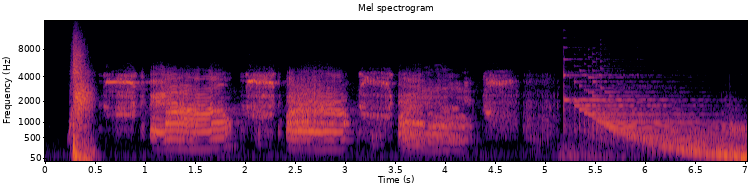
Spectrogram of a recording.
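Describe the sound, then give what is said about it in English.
A single sharp punch thwack lands at the start as a donkey is punched, followed by the donkey's loud, strained braying cries in several bursts, then a long descending cartoonish glide trailing off. “So, you infuriated the donkey by punching it.”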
